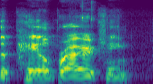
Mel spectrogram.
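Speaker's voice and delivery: dark, foreboding, low ominous delivery. A player in character names who the disguised hag worked for, ominous. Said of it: "say this ominously and lower my head".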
